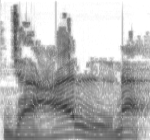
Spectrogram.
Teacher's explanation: saat lam sukun ketemu dengan nun pada fi'il seperti ini dibaca dengan jelas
